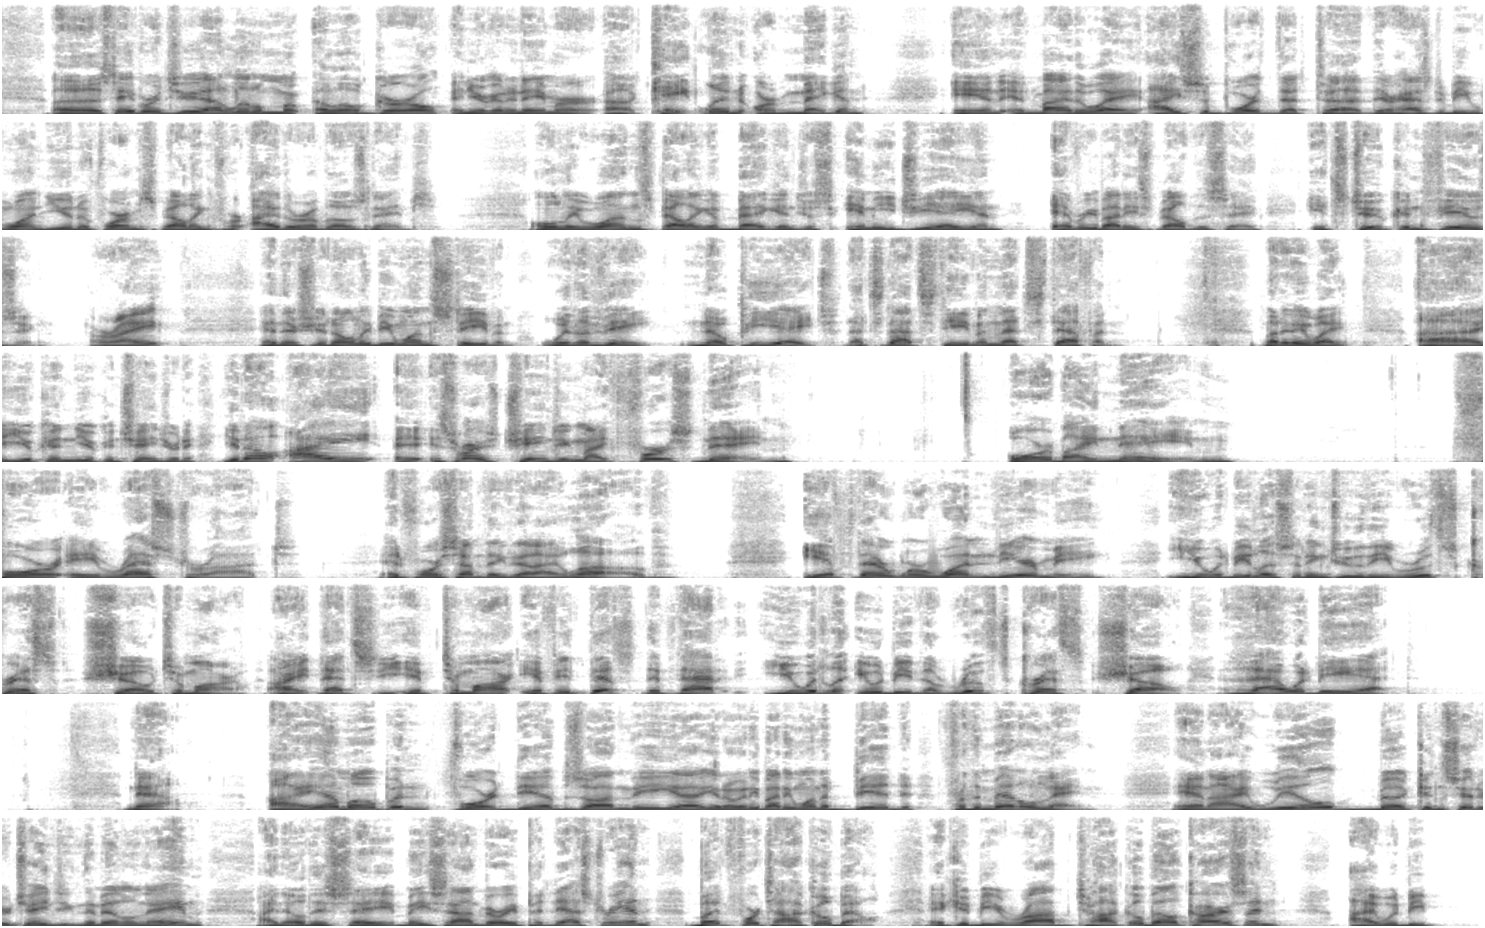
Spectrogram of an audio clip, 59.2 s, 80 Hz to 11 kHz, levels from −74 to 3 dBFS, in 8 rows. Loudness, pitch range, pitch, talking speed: -22 LUFS, 135-170 Hz, 155 Hz, 205 wpm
